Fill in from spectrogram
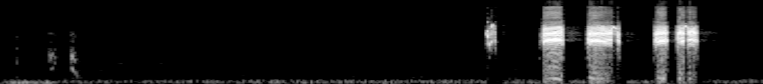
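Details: Black francolin calling: after a few faint notes, a loud harsh burst of five rasping, grating notes in quick succession near the end, with a low steady hum underneath.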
